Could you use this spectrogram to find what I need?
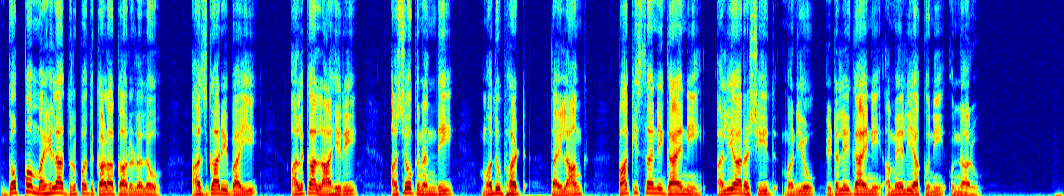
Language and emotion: Telugu, neutral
